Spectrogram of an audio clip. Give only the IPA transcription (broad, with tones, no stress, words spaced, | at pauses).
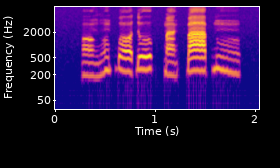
ɔ̃˨ ɡʷũ˦ɓɔ˧ɗoː˦ k͡pã˨k͡paː˦ ɓũ˦˨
